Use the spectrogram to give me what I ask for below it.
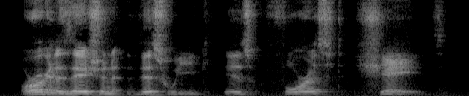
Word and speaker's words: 4est Shades: Our organization this week is Forest Shades. That is Forest, spelt with the number 4, E-S-T, Shades.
